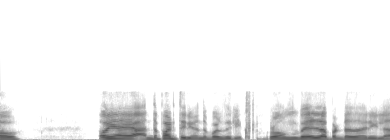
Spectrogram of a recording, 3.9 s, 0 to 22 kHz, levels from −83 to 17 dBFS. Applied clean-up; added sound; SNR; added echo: neural diffusion model UNIVERSE++.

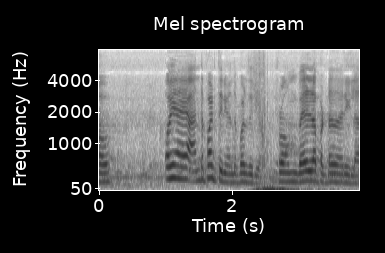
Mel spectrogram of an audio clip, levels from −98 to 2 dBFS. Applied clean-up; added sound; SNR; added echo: none; Slam / Alarm; 11 dB; none.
